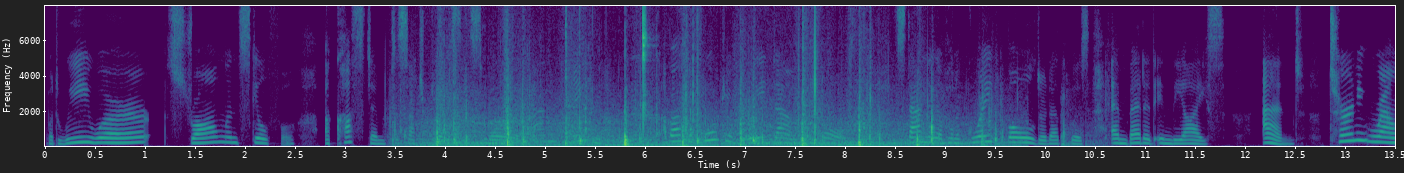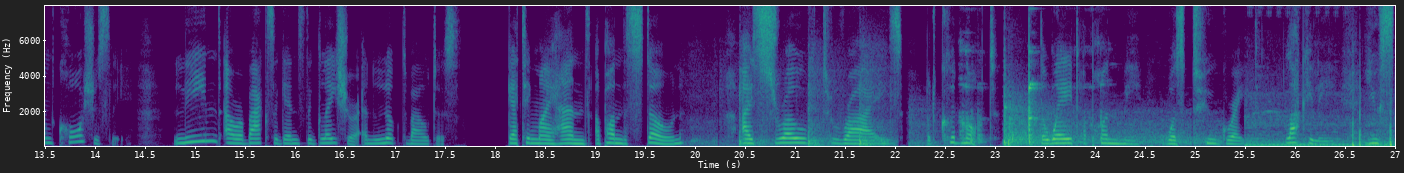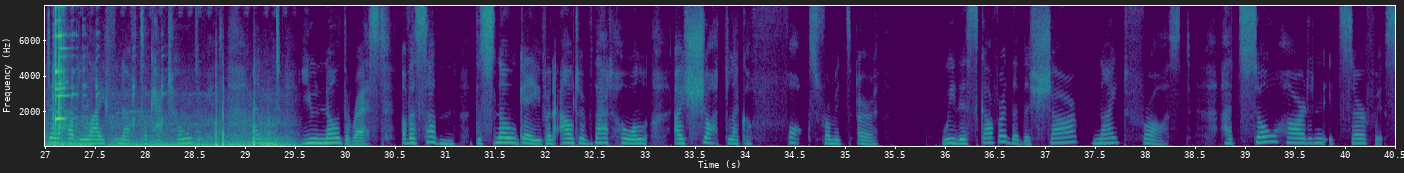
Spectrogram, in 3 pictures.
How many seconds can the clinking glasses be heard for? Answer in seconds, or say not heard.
3 s.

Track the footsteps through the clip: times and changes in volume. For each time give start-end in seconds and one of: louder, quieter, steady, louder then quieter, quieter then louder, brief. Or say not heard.
3.5-10.7 quieter.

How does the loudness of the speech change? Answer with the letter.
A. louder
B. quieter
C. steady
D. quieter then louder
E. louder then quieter
E.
